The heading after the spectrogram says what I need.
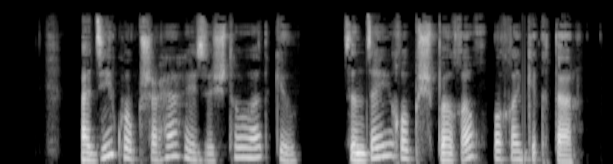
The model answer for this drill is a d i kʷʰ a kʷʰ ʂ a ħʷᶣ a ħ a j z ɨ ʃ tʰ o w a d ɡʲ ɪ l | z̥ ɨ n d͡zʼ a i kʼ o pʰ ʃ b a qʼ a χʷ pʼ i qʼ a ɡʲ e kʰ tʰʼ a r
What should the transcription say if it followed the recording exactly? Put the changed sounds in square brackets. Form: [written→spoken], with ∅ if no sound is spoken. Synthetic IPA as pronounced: a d i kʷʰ a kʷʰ ʂ a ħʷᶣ a ħ a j z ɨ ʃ tʰ o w a d ɡʲ ɪ l | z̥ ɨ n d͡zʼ a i [kʼ→qʼ] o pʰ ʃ b a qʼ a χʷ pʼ [i→a] qʼ a ɡʲ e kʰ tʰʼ a r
